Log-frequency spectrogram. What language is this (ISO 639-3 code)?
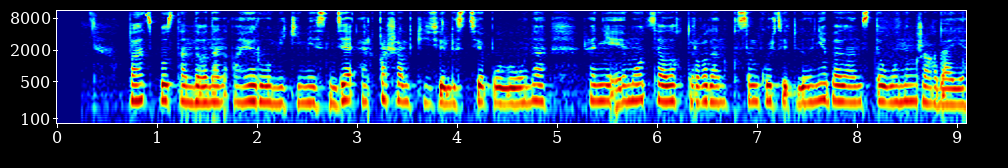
kaz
